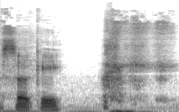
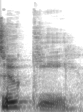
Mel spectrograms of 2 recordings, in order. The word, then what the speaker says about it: Sookie: And then he explodes in the hands of Sookie. Yeah. Also, it's pronounced Suki.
